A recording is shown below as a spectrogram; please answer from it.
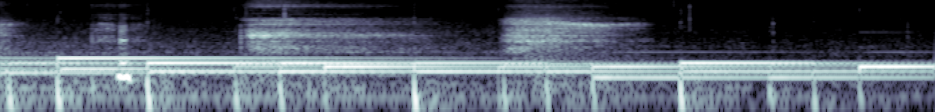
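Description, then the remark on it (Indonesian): A slow, deep breath drawn in two soft airy pulls, over steady background music with no talking. “Aku tarik nafas dulu deh.”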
